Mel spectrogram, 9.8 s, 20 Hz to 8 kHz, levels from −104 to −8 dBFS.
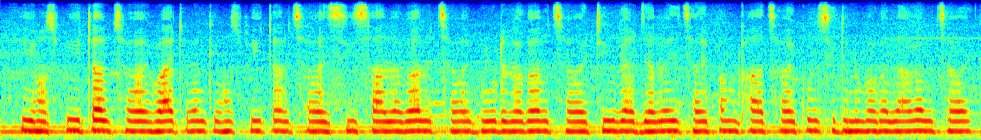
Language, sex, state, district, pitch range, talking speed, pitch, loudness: Maithili, female, Bihar, Samastipur, 210-215 Hz, 155 wpm, 215 Hz, -21 LUFS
